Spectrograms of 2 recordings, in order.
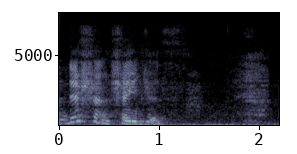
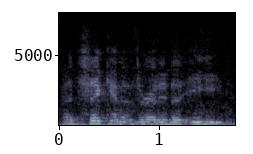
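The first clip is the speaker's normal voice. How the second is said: low, softer sly delivery; lower, hushed hint of hungry menace; other inflection; 6 semitones lower, 3 dB quieter than usual. Shown as a demonstration. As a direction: say it low, like a cartoon predator eyeing dinner. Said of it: "different inflections kinda give you different meanings".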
